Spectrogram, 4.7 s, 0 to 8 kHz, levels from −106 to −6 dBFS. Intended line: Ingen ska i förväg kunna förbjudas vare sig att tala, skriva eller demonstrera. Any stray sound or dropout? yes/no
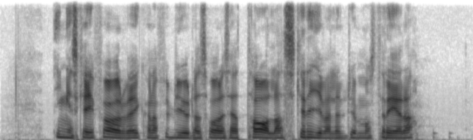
no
